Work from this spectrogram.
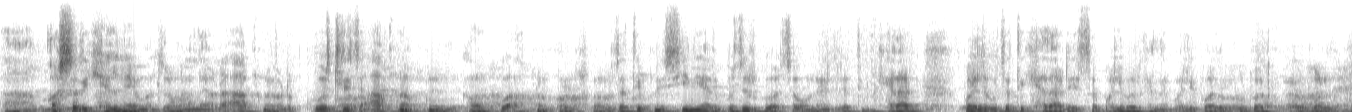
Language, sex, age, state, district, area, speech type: Nepali, male, 60+, West Bengal, Kalimpong, rural, spontaneous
